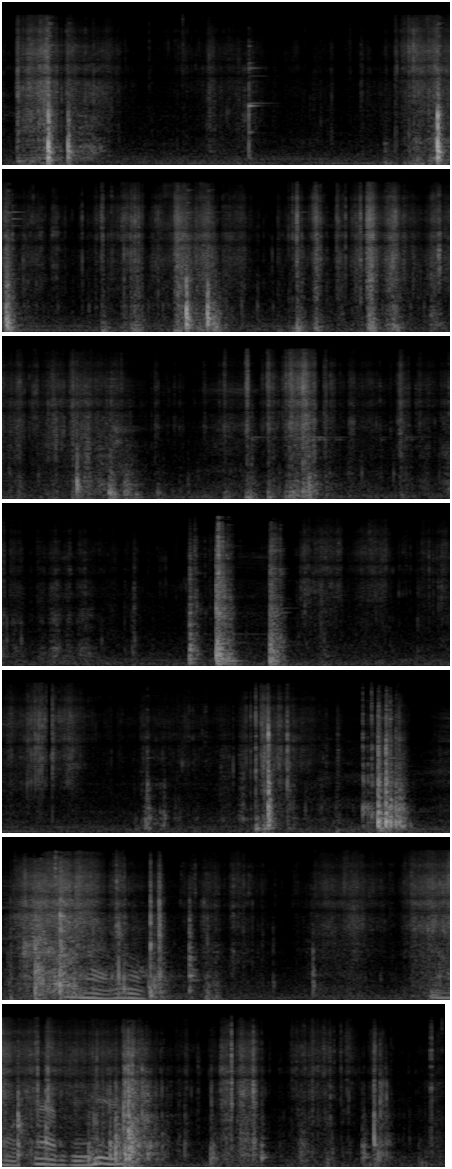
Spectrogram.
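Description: A large kitchen knife chopping a head of cabbage on a wooden cutting board: irregular sharp cuts and knocks on the board with crisp crunching of the leaves. A man's voice comes in briefly twice in the second half.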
